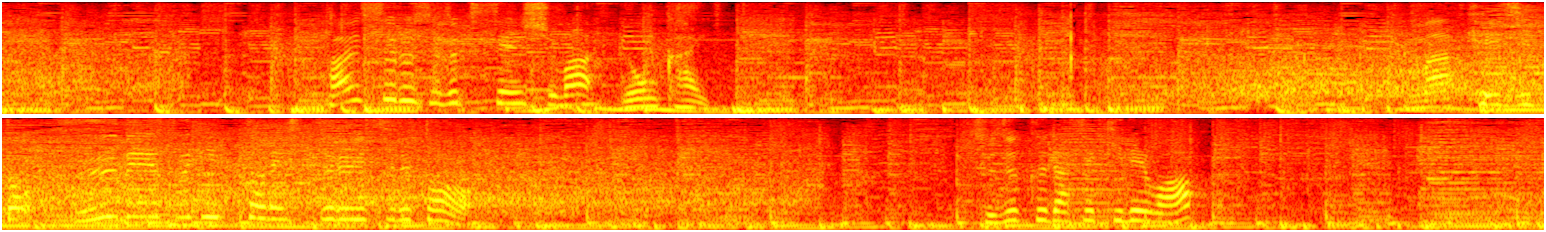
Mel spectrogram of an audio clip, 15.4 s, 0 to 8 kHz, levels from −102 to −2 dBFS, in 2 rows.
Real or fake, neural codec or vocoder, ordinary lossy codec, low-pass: real; none; none; none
